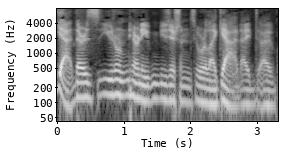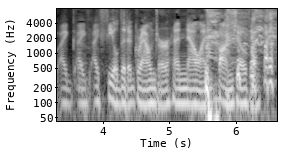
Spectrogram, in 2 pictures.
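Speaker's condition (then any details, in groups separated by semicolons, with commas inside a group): Stuttering, acquired adult-onset stuttering after concussion; softball bad hop and cleat to throat plus head-hit concussion at 20; speech therapy for quite a few years; woke up with incoherent broken-up speech next morning, improved after therapy; repeated words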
